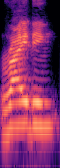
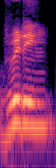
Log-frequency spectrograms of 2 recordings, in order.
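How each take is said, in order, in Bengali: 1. প্রথম স্বরধ্বনিটি একটি লম্বা 'eye' ধ্বনি। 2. প্রথম স্বরধ্বনিটি একটি ছোট 'ih' ধ্বনি। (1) "সঠিক উচ্চারণ" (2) "ভুল উচ্চারণ"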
